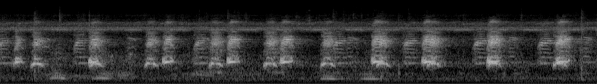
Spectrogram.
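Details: Night chorus of frogs: one loud croaking caller repeats a short, rasping burst roughly every half second, while a constant high insect whine runs underneath.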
